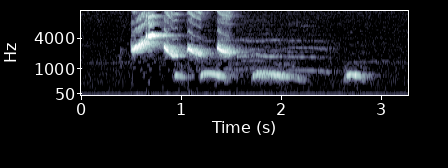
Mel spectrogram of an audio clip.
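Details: Orange-headed thrush song meant to lure other birds into singing, cleanly recorded: a loud run of sharp, high, descending chirps over low warbled whistles, a drawn-out falling whistle, then one short low note after a pause.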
